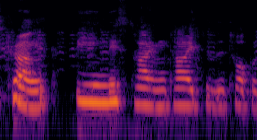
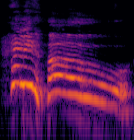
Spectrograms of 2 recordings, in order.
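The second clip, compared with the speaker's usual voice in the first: long, loud, high holler; jovial cry; 6 semitones higher, 7 dB louder, slower than usual. A narrator's reading. Old Fezziwig skipping down from the desk, jovial holler. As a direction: holler it out, drawn long and falling. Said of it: "cried old Fezziwig".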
